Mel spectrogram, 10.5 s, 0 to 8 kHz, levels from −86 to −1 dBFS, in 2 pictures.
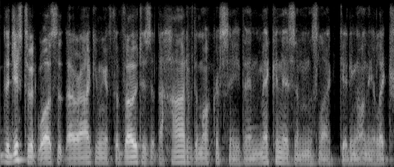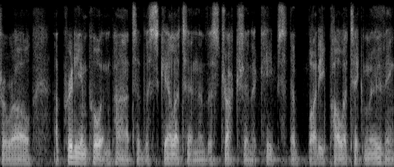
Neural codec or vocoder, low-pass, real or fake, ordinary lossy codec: none; 7.2 kHz; real; Opus, 16 kbps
